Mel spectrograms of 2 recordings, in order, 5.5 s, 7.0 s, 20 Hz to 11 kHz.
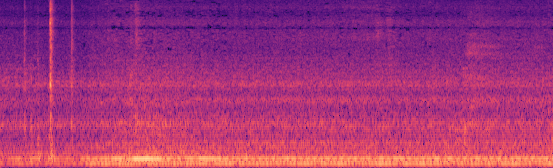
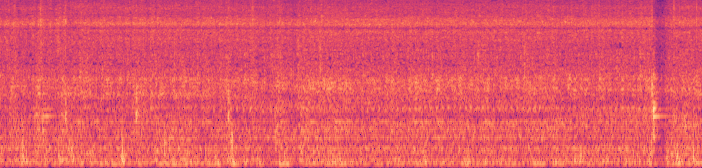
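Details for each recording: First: Toyota Revo 1RZ petrol engine after repair of a cylinder 4 misfire (weak spark plug, injector pulse checked) and idle adjusted down from about 1,000 rpm: steady, even, smooth idle with no misses; idle-up still works. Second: Toyota Revo 1RZ engine idling rough and uneven with irregular stumbles and a missing beat about twice a second; misfire traced to number four, whose injector still shows pulse, with spark plugs and compression being checked.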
